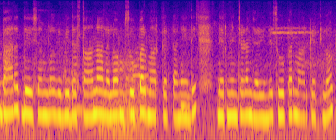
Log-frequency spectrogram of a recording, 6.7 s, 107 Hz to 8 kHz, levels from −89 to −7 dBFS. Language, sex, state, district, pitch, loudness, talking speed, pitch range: Telugu, female, Telangana, Nalgonda, 230 Hz, -16 LUFS, 90 wpm, 225-235 Hz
